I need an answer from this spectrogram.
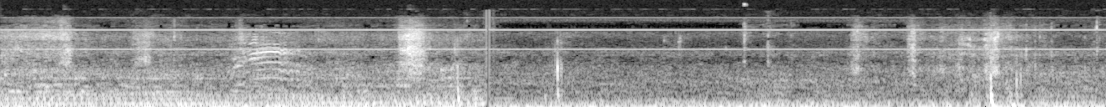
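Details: Hungry stray mother cat while eating, giving one short arched meow early on, followed by scattered clicks and smacking sounds over a steady low rumble.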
